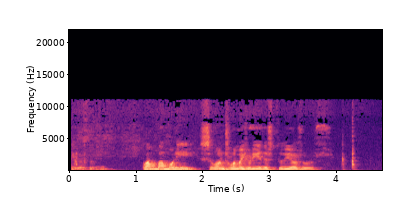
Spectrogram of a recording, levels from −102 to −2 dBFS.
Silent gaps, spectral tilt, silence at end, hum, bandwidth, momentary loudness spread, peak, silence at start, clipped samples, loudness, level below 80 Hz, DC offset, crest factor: none; -6.5 dB/octave; 0.4 s; none; 11.5 kHz; 17 LU; 0 dBFS; 0.05 s; under 0.1%; -17 LUFS; -56 dBFS; under 0.1%; 18 dB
